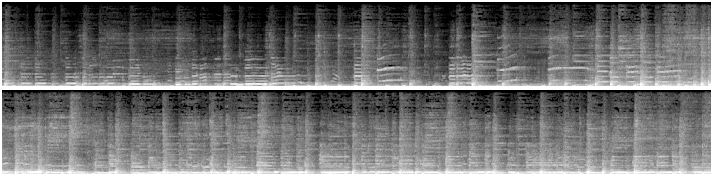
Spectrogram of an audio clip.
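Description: Instrumental passage of a blues-flavoured zydeco song: a lead guitar line with bent notes over bass and drum kit. The band grows louder about halfway through.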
